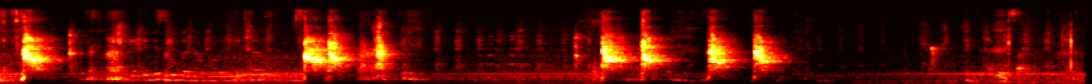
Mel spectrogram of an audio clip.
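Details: Excited Yorkshire terrier during a ball game at home, sending out clusters of two or three sharp barks every few seconds while people speak in between; a faint electrical hum persists.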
